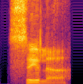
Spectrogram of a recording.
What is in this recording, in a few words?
"sealer", British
